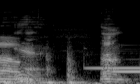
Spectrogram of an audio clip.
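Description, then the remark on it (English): A doorbell rings, ringing chime tones followed by a steady sustained tone that holds to the end, with people's voices and clatter mixed in around it. “Oh. Who could that be? Someone at the door.”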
